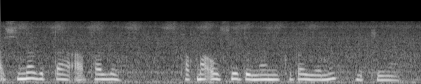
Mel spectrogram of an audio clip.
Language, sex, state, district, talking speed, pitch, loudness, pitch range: Garo, female, Meghalaya, South Garo Hills, 115 wpm, 230 Hz, -14 LUFS, 215-240 Hz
